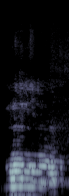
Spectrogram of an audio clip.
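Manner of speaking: "Eh" held long on a low, even note; continuous sound. Shown as a demonstration. Teacher asking if students notice continuity, sustained sound. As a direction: sustain "Eh" steadily at low pitch.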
